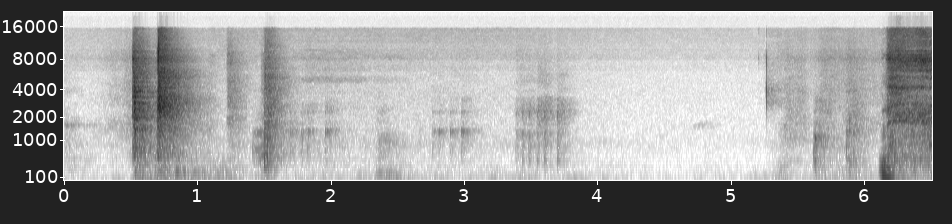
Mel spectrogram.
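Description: A door opens or closes indoors in a few sharp knocks and clunks, quiet and close, separated by near silence with faint rustling between them.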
